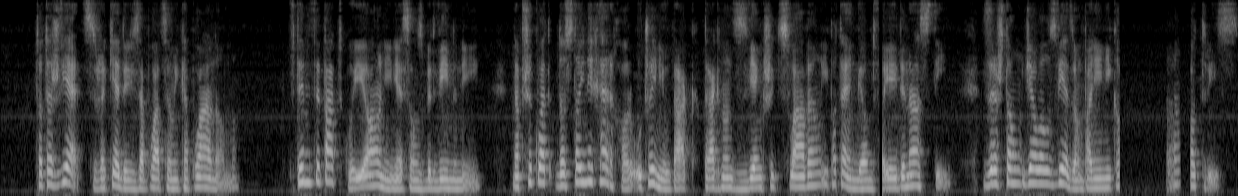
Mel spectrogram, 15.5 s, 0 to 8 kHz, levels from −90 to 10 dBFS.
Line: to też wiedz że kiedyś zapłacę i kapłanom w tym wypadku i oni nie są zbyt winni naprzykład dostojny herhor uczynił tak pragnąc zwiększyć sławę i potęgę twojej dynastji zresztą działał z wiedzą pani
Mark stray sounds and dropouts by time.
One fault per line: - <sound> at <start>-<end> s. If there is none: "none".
- dropout at 11.0-11.0 s
- laugh at 14.6-14.8 s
